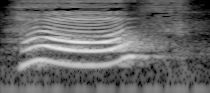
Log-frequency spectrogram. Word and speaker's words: half: let's do it together it's half silent l half past 11 it's half past 11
